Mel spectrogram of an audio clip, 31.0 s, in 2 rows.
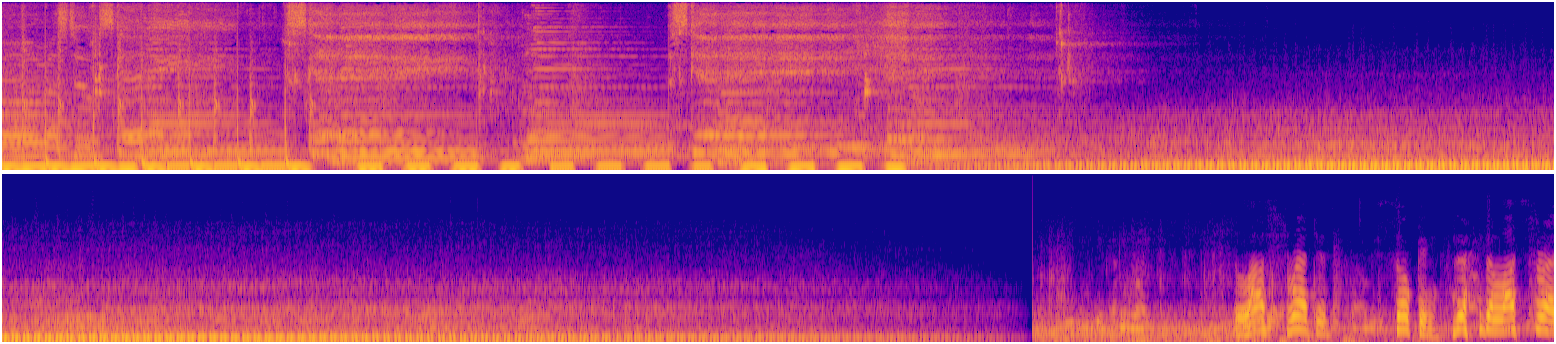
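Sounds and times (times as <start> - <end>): motorcycle engine running: 0.0 - 5.2, 10.0 - 28.4.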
